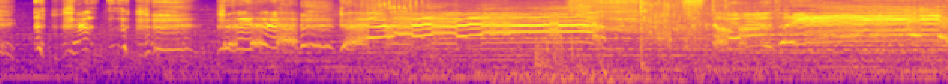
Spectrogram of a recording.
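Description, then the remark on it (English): A voice actress in a video game screams as the character Jolene, gasping and wailing in loud, drawn-out, intense bursts, her cries rising and falling in pitch over a steady background of ambient sound. “I think Jolene's screaming is very effective. The voice actress really goes for it.”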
